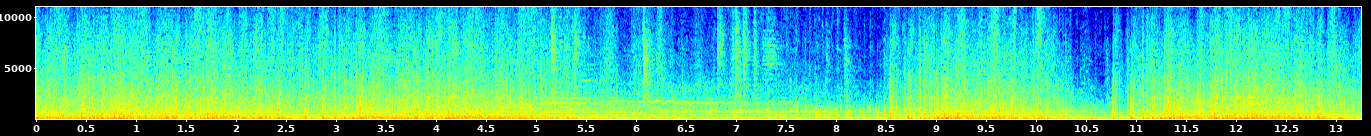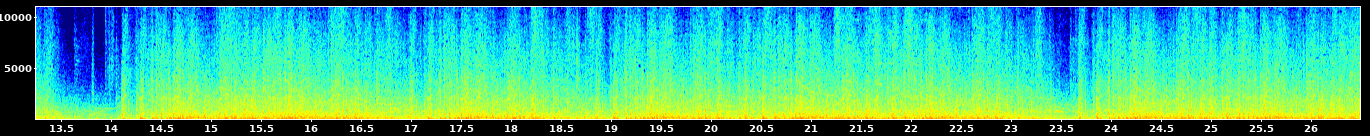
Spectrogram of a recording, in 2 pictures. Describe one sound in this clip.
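Musket volleys crack and rumble.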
